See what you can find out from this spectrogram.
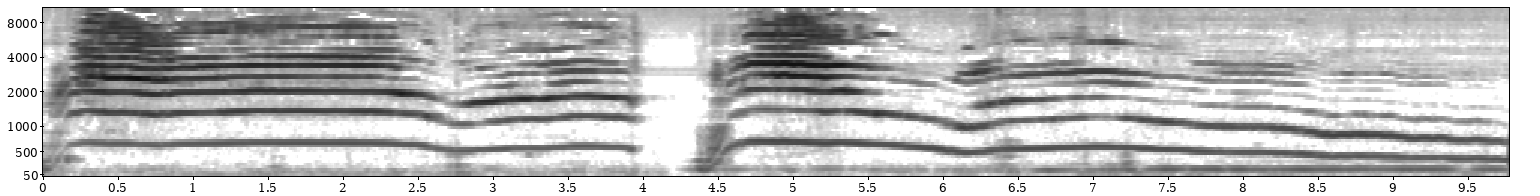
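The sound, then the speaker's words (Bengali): A frightened cat meows in two long, drawn-out, wavering cries. The first sags in pitch partway through, and the second follows after a brief gap. Both are loud and clear, with no talk over them. “বিড়াল ভয়ে জড়সড় হয়ে বলল,”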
